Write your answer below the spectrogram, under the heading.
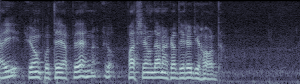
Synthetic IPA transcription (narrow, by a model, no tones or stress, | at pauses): iewɐ̃mpʊt̪ẽjɐpɛɾnɐepaseɐ̃nd̪aɾnɐkad̪ejɾɐdɪɦɔd̪ɐ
